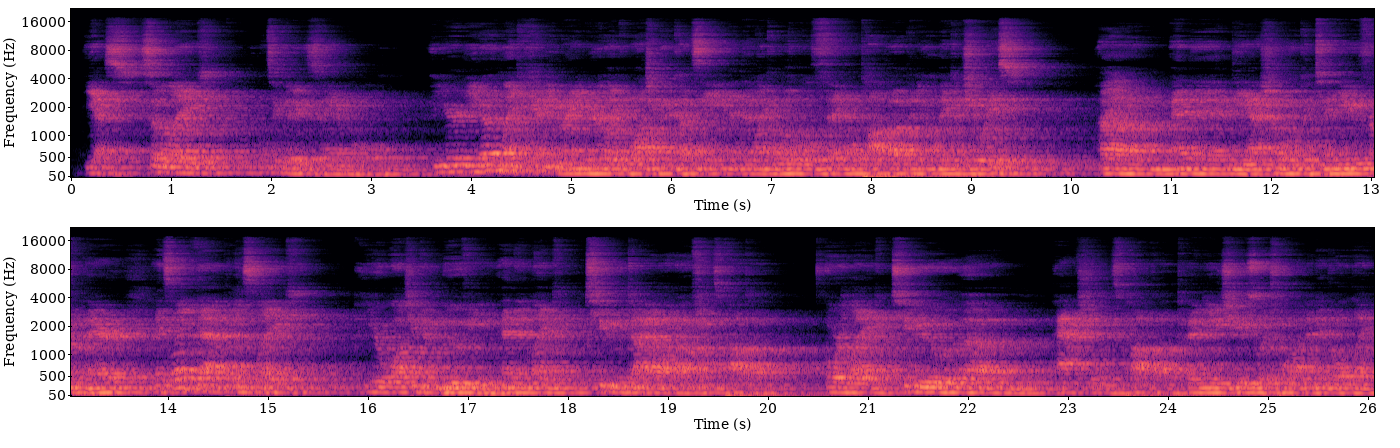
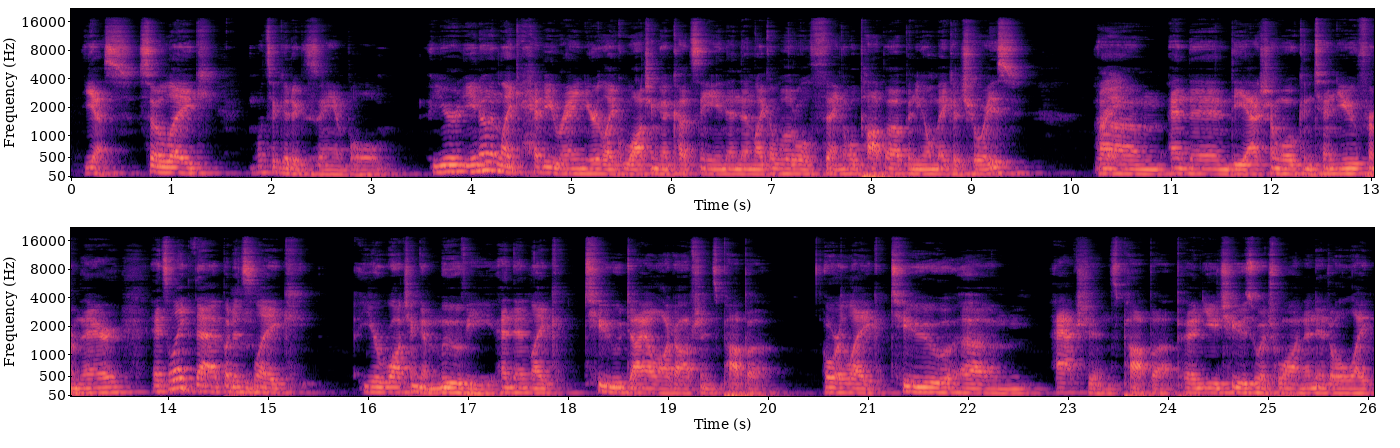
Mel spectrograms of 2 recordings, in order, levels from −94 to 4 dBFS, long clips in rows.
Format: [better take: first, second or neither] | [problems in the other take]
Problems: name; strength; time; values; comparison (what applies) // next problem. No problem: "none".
second | room echo; strong; dies away in 2.5 s; slight in the second // off-mic speech; far; somewhat distant in the second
